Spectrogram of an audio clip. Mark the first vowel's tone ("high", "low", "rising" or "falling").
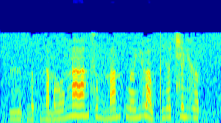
low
